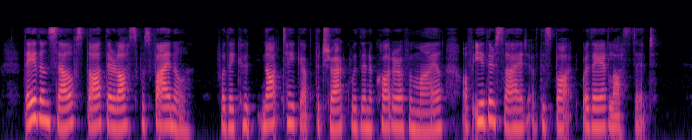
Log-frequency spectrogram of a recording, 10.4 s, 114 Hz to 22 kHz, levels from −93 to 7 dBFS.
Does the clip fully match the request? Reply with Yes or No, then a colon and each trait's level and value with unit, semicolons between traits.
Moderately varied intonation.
No: narrow, 2.0 semitones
